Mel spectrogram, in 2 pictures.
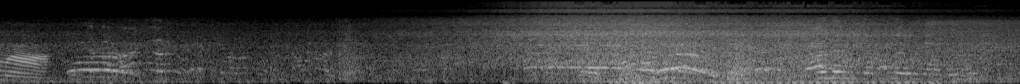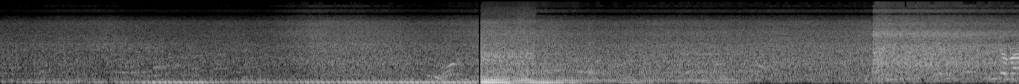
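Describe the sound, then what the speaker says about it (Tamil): Strong cyclone wind in Jaffna roars and buffets continuously, with rushing, surf-like noise and gusts building; a voice speaks briefly in Tamil near the start. "பாருங்கள் அப்படி காற்று"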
